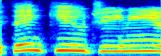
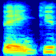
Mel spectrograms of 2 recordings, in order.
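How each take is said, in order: First: Higher and louder, delighted thank you; happy thanks to a viewer; excited thanks. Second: Said in the usual way. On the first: Real, not acted. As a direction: beam out the thanks to Jeannie.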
